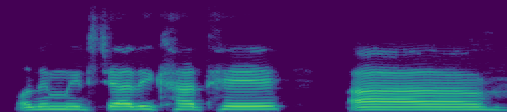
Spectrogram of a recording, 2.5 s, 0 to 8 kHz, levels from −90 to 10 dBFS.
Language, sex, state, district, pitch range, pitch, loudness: Chhattisgarhi, female, Chhattisgarh, Jashpur, 190-205 Hz, 200 Hz, -17 LUFS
